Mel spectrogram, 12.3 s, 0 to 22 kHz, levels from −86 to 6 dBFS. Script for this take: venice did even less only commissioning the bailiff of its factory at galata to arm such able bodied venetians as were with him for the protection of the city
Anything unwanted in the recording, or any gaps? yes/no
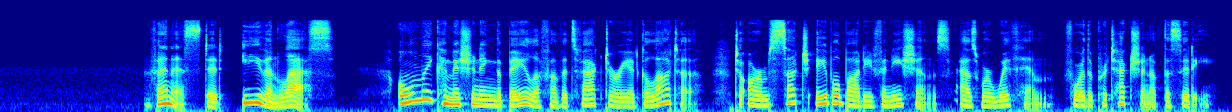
no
